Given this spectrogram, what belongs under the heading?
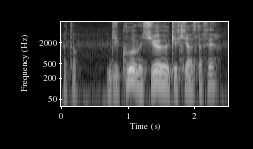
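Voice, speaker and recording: A man's voice: mid-range voice, moderate pace, a little hiss or hum. A man improvising game roleplay and chatting casually, playfully hamming it up with slang. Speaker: gaming video creator playing online roleplay.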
